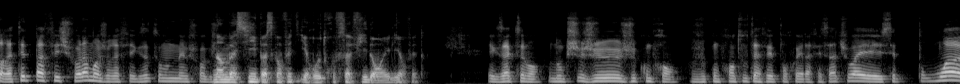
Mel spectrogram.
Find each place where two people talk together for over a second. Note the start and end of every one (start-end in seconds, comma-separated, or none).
none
